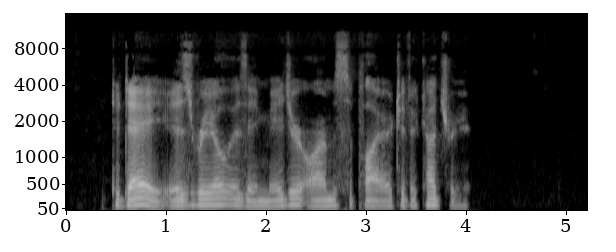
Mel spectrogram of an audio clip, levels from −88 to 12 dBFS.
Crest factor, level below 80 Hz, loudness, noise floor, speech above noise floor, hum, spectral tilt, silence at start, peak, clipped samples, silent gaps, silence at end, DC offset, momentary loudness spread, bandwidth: 24 dB; -50 dBFS; -24 LUFS; -76 dBFS; 52 dB; none; -5 dB/octave; 0.45 s; 0 dBFS; under 0.1%; none; 1.2 s; under 0.1%; 14 LU; 11.5 kHz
